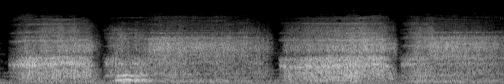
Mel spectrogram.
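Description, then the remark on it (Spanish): A voice imitates the deep, heavy breathing of something very large: four long, loud, breathy inhales and exhales in a slow, steady rhythm, with no other talking. “Una pinche respiración.”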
